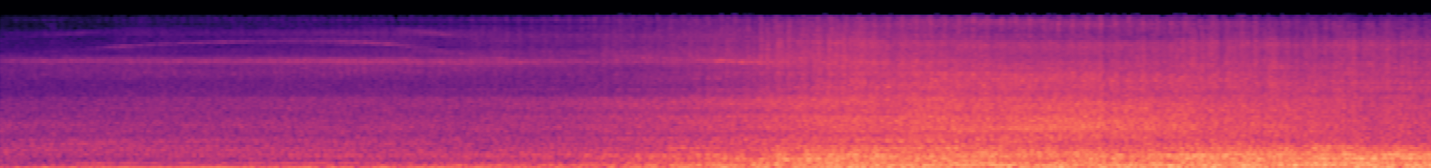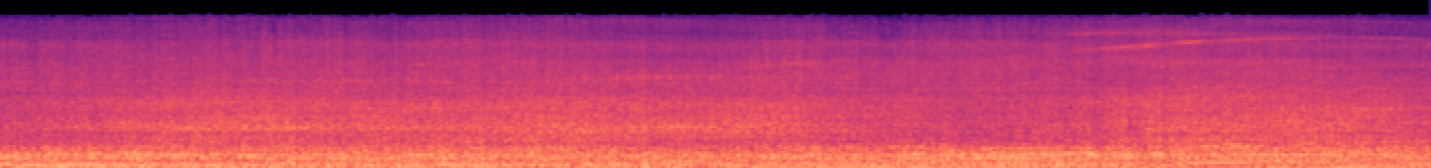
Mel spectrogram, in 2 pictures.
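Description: A train approaching and passing close by. The noise builds over the first seven or eight seconds, then holds as a loud, steady rumble and rush of the train running past.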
